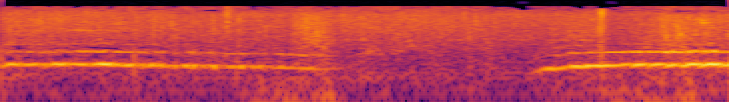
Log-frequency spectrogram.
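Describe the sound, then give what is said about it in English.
A man's voice mimics a hoot owl: two long, steady, low hooting calls, the first sliding slightly downward as it fades, separated by a brief quiet gap. It comes from just outside Vane's cell at the Canyon City jailhouse. “You mean it's somebody imitating the cry of a hoot owl?”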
